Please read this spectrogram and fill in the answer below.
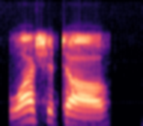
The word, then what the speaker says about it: Ouachita: We have Ouachita, and it's spelled real funny, Q-U-A-C-H-I-T-A.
